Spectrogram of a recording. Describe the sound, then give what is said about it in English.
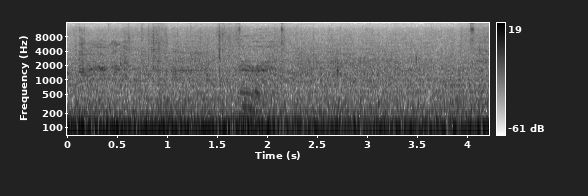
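Heavy trucks rumble past, a loud, steady low-pitched drone of engines and tires that fills the whole stretch without pause. “That happens when there are big trucks over here.”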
